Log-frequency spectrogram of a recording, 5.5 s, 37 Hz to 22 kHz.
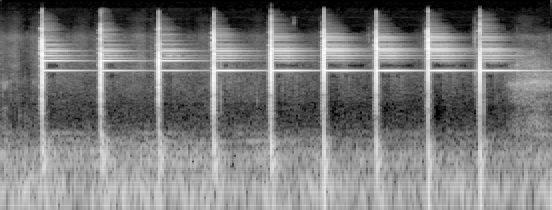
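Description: A diabase boulder at Ringing Rocks County Park is struck nine times with a metal hammer at a steady pace. Each strike gives a bright, bell-like ring with a high tone around 3.5 kHz that sustains between hits. The boulder rings loudly and is an especially good ringer.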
